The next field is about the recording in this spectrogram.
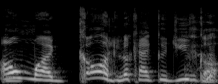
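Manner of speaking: high, gushing, over-the-top enthusiastic voice. Retelling praising a child after practice: imitating own over-the-top encouragement. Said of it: "you just have that over the top".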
